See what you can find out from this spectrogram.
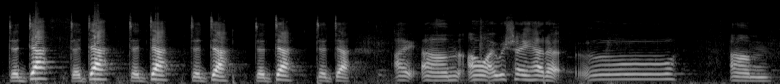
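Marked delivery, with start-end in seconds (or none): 0.1-3.5 steady weak-STRONG beat on every "da, da"; iambic rhythm. Shown as a demonstration. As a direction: chant "da, da" in pairs, each second "da" punched. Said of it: "Here's iambic".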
